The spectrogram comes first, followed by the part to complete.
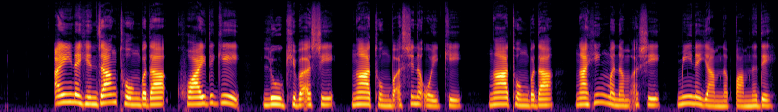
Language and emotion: Manipuri, neutral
